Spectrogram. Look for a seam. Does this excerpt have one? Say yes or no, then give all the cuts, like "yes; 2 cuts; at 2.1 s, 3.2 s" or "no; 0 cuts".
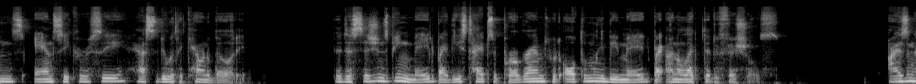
no; 0 cuts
